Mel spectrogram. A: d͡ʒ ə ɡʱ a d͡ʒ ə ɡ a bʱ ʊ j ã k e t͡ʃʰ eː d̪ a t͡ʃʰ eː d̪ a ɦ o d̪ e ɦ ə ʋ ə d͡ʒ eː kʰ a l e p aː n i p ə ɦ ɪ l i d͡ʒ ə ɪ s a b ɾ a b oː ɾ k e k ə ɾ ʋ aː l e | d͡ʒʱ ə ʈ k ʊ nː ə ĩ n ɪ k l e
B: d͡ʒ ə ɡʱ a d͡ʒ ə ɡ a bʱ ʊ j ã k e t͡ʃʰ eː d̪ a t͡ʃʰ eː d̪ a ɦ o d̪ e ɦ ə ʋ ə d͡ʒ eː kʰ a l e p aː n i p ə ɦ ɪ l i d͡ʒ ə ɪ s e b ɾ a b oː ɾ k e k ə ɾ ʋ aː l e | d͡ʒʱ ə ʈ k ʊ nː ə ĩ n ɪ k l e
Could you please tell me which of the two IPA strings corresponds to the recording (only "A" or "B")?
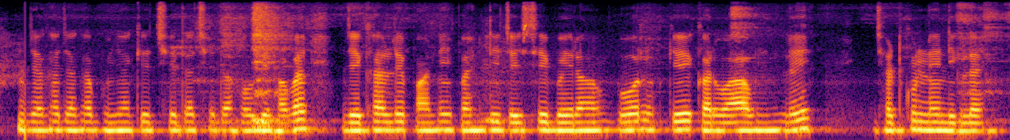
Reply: B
